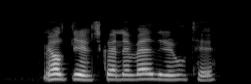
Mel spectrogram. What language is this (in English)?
Icelandic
